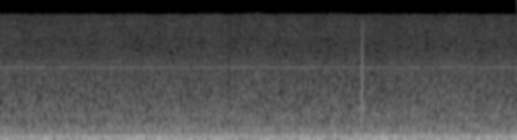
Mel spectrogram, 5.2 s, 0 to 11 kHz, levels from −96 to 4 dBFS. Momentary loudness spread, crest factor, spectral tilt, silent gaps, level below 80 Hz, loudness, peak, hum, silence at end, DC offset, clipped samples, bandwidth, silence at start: 2 LU; 20 dB; -6 dB/octave; none; -42 dBFS; -40 LUFS; -16 dBFS; none; 0 s; under 0.1%; under 0.1%; 7.6 kHz; 0 s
